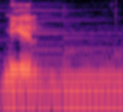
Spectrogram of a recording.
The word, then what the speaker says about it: Miguel: get it wrong um it's like the you it's it doesn't pronounce that because since it's spanish so i don't know h is silent so i was like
